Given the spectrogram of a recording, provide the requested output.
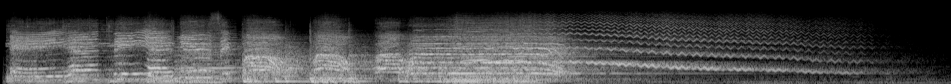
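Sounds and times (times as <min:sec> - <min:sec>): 
music jingle: 0:00.6 - 0:06.8.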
